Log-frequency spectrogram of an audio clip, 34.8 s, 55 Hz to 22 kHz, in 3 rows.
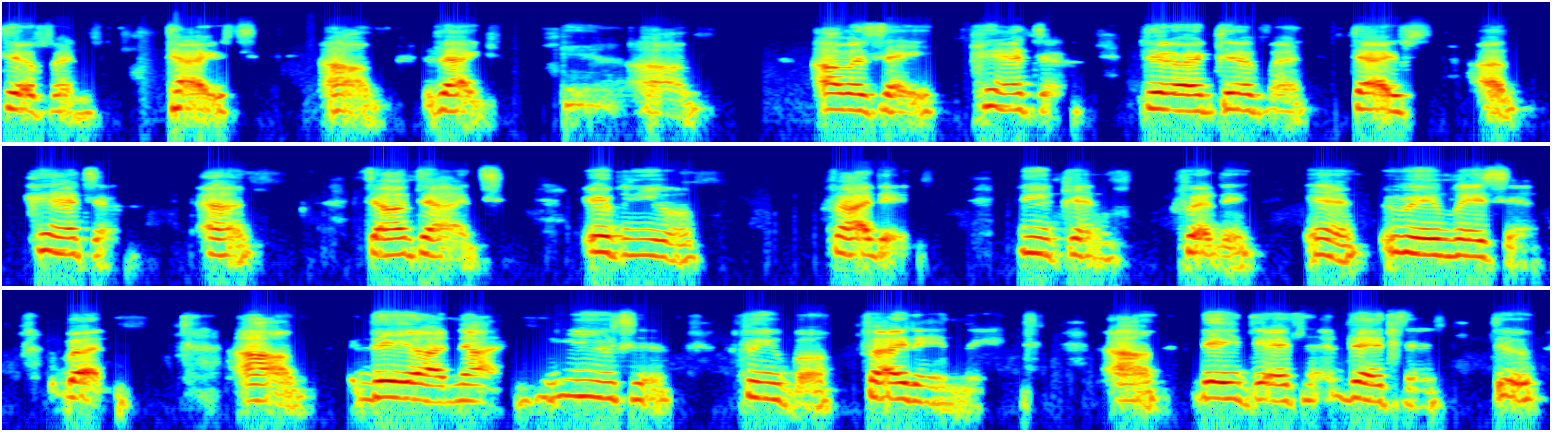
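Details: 61-year-old woman with motor neuron disease diagnosed five years earlier, with a 2–5 year prognosis at diagnosis; slurred speech was an early symptom with falls and weight loss, and severity varies day to day; managed with a carnivore diet; dysarthria.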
